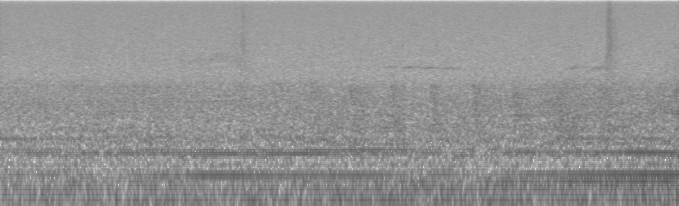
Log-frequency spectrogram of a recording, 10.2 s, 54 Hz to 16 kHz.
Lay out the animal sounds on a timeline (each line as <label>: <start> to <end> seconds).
Tufted Titmouse (Baeolophus bicolor): 5.7 to 7.0 seconds
Tufted Titmouse (Baeolophus bicolor): 8.3 to 9.2 seconds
